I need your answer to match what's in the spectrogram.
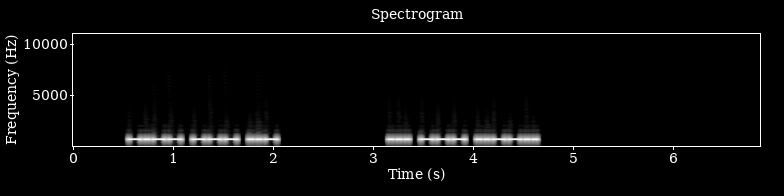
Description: Morse code, heard as a keyed tone, about 30 wpm, 700 Hz. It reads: YOU SO?
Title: 4x Word-Spacing - Sentences from Top 400 Words - 30wpm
